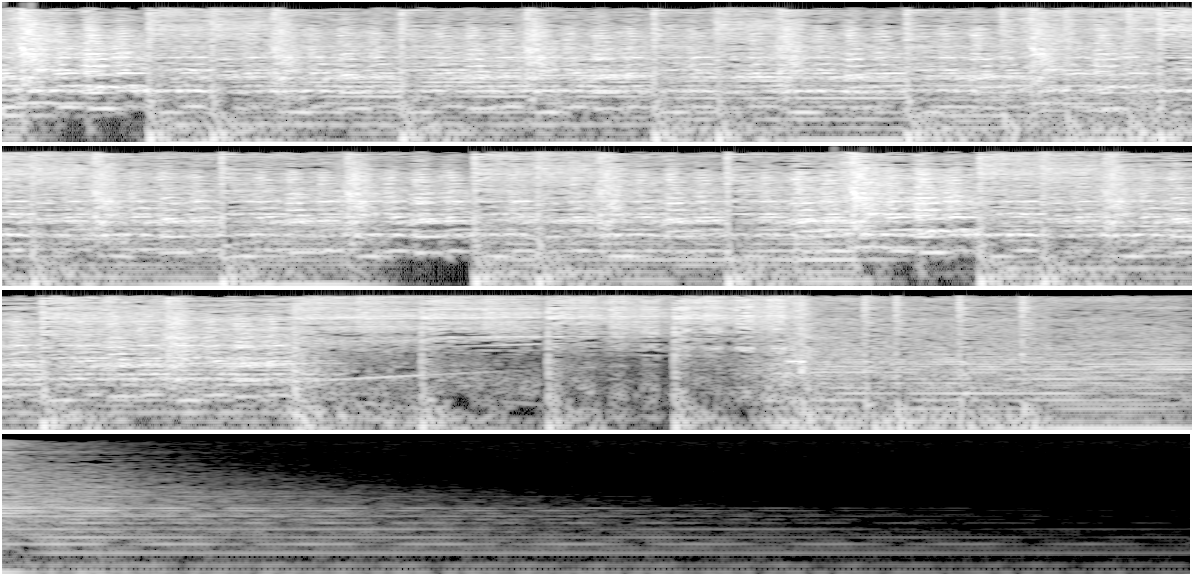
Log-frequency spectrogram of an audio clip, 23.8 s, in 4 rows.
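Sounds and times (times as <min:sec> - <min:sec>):
dramatic sport trailer big beat music: 0:00.0 - 0:21.2.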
